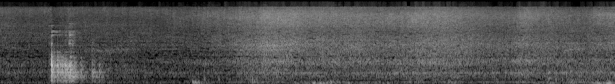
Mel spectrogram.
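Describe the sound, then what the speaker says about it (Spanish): Milk poured little by little into flour toasting in a pan while it is stirred, a soft steady sizzle and hiss with a sharp clink near the start, swelling slightly midway as the liquid hits the hot pan. "Mirad, en este momento vamos añadiendo la leche poquito a poco."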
